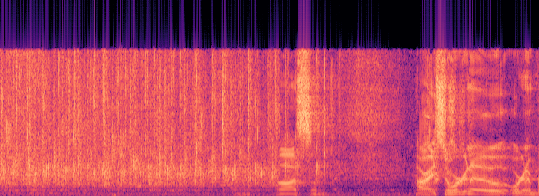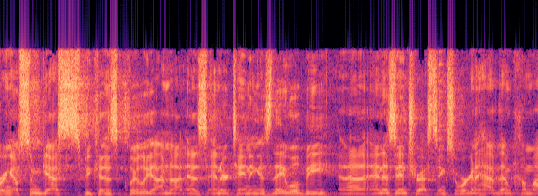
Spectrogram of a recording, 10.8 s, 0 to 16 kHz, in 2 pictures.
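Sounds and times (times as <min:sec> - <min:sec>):
crowd applauding: 0:00.0 - 0:03.5
speech: 0:02.8 - 0:03.4, 0:04.2 - 0:10.7.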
